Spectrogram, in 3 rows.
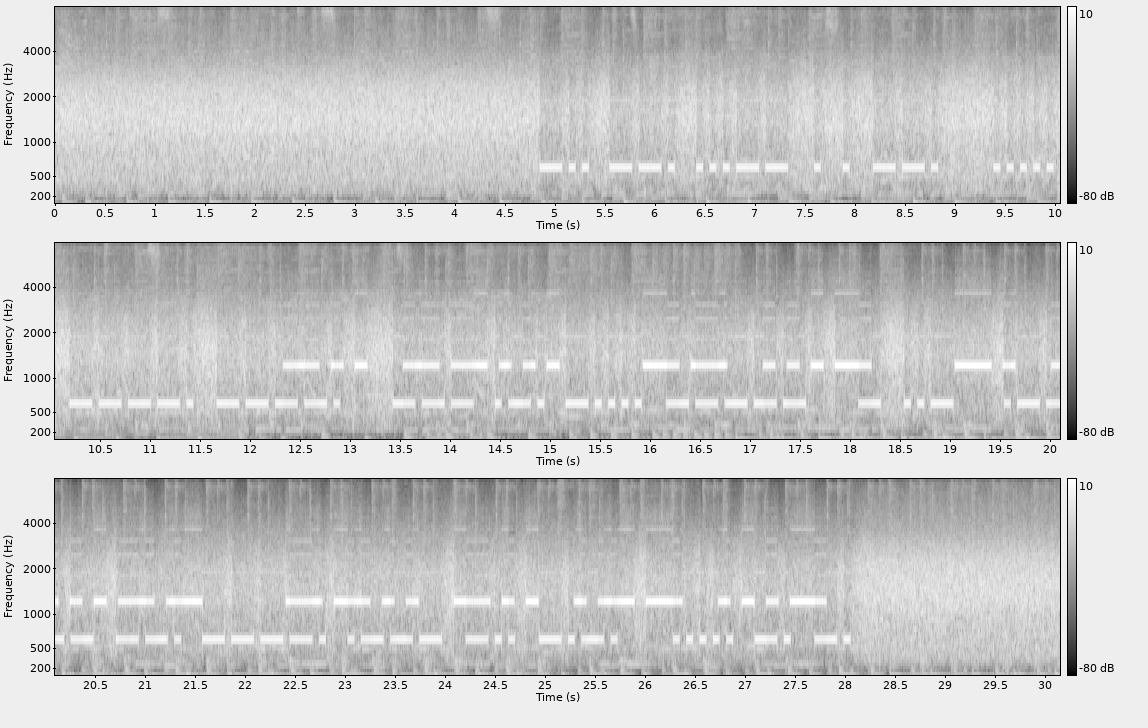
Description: Morse code, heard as two keyed tones, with radio static. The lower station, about 18 wpm, 630 Hz: DG3EEG 599 OR60 TU JG9JDC 5NN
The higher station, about 10 wpm, 1220 Hz: D7 MV N3 ZDWV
